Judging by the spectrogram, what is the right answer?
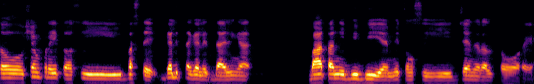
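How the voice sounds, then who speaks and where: A man with a medium pitch and ordinary pitch variation talks fairly slowly. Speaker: news commentary vlogger. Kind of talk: casual news commentary vlog. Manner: hesitant, many fillers.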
